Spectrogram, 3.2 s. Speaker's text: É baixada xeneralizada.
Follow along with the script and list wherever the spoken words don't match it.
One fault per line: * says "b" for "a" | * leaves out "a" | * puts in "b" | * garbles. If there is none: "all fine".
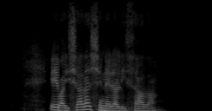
all fine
